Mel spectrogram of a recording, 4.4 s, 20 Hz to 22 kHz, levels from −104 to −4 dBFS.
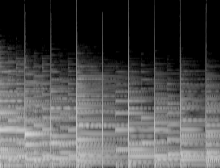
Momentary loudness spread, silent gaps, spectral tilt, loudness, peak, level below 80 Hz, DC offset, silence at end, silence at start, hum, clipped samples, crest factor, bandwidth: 8 LU; none; -7 dB/octave; -30 LUFS; -2 dBFS; -52 dBFS; under 0.1%; 0 s; 0 s; none; under 0.1%; 28 dB; 15 kHz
